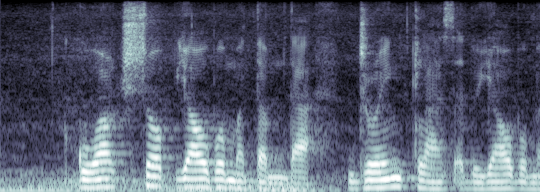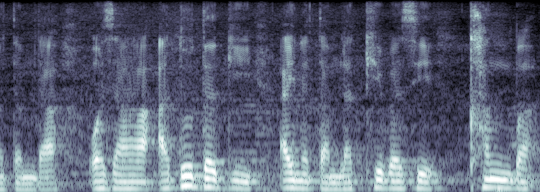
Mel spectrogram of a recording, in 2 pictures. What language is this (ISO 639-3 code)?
mni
